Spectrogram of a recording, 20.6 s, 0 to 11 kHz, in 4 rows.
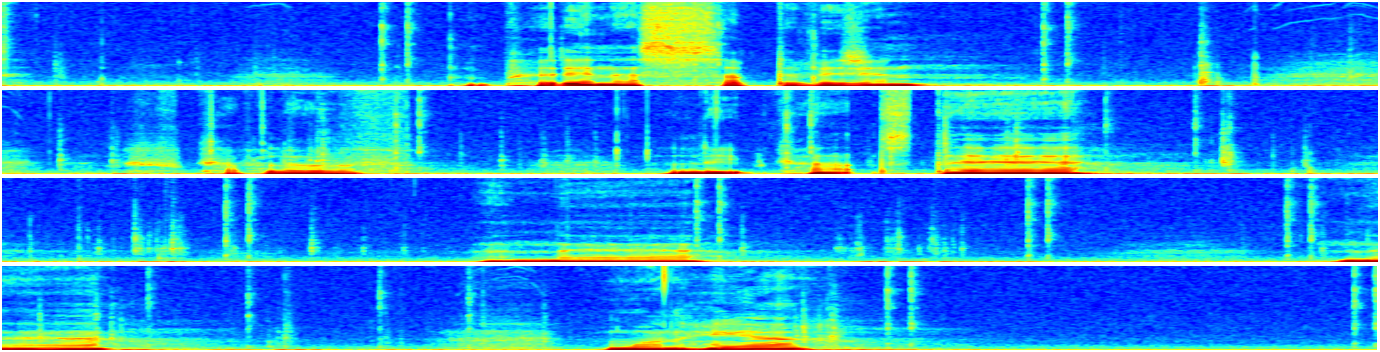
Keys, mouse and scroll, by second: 1.3 click, 2.5 click, 6.2 ctrl+r, 9.4 shift+middle click, 10.7 ctrl+r, 13.6 ctrl+r, 15.9 shift+middle click, 18.4 ctrl+r.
